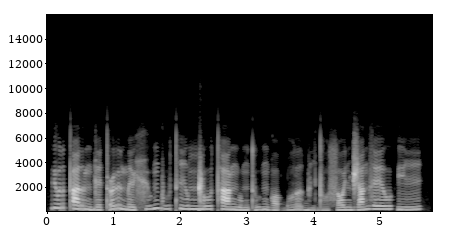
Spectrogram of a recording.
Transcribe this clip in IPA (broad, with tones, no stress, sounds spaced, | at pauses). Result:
ɾʲ u˥ r tʼ a˧ r ŋ ɡ e˩ tʼ ə˞˧˥ r m e˩ y̯ xʲ ṳ˧˥ ŋ ɡ ṳ˧˥ tʰ i˧ u̯ ŋ͡ǁ u˧˥ tʰ a˧ ŋ u˩˧ ŋ tʼ ṳ˧ ŋ ɡ ɔ˩ ɡ͡b ɔ̤˧ r b i̤˩ d ɔ̤˩ s ɔ˧ y̯ n d͡ʒ a˧˥ n z e˥ u̯ | j i˩˧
